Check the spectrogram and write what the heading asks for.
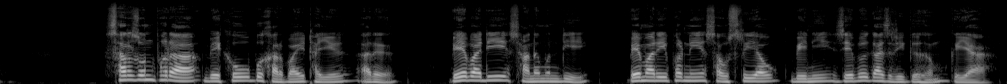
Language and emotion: Bodo, neutral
